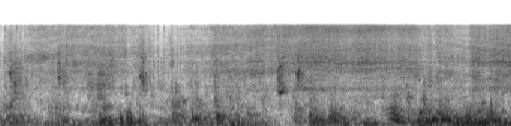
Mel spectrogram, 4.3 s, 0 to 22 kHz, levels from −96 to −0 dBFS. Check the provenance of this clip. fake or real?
fake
